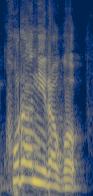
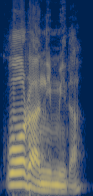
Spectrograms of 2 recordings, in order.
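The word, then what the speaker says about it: Qur'an: 우리 보통 코란이라고 부르는데 정확한 발음 꾸어란입니다.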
